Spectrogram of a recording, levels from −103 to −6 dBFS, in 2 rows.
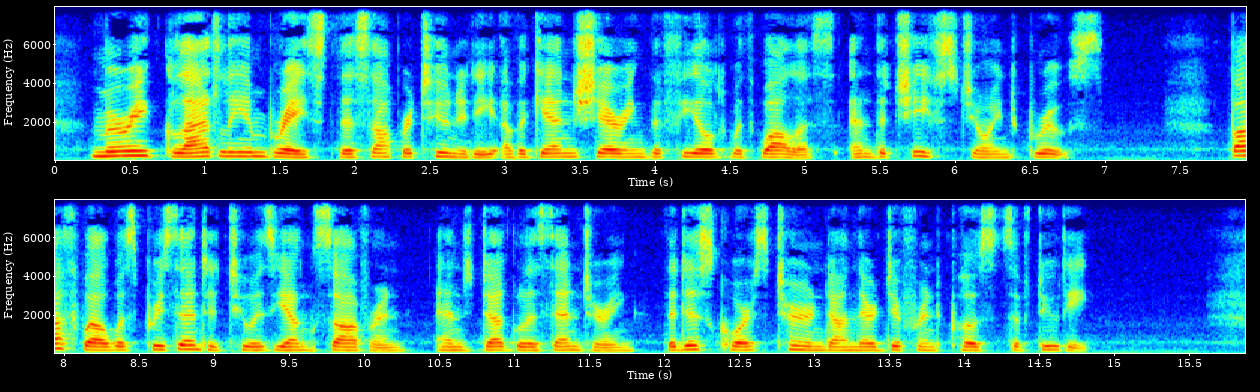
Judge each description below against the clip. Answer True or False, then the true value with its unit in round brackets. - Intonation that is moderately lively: False (2.2 semitones)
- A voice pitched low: False (185 Hz)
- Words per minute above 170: False (135 wpm)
